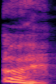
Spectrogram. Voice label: Hurt Minor, russian; Gambler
